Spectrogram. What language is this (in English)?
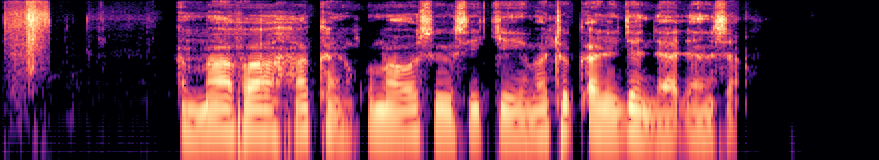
Hausa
